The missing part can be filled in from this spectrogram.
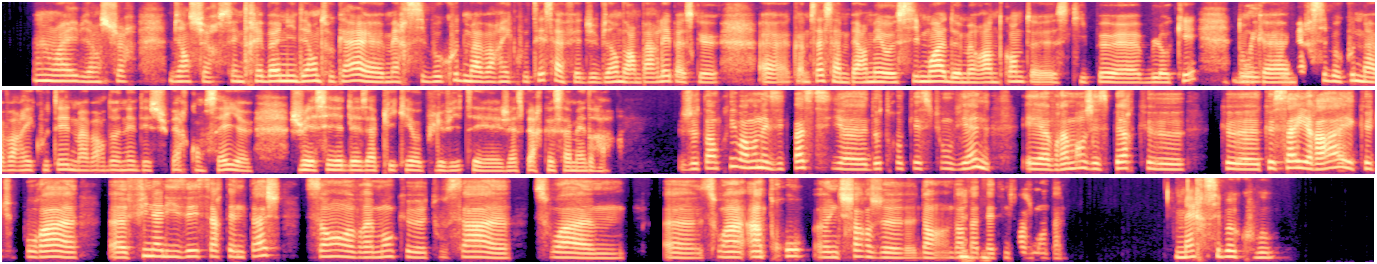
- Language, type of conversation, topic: French, advice, Quelles sont vos distractions les plus fréquentes et comment vous autosabotez-vous dans vos habitudes quotidiennes ?
- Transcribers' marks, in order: none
